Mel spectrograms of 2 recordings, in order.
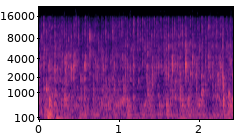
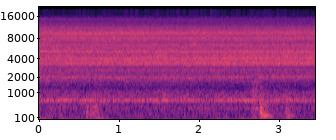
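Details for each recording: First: A.O. Smith water heater, fully hooked up and topped off, hot outlet hose aimed at a bucket: only a thin quiet trickle instead of a full gush despite good supply pressure; the outlet is choked, and the manufacturer refused a warranty return. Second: A.O. Smith water heater being refilled: steady even hiss with no knocking or gurgle as trapped air escapes the line; the tank is not yet full but close to full.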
